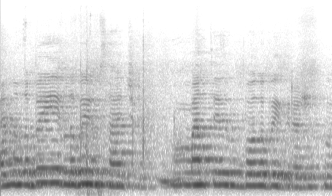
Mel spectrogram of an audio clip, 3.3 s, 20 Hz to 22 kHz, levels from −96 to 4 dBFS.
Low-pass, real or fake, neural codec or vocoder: 19.8 kHz; real; none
